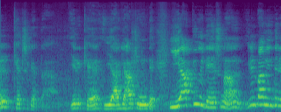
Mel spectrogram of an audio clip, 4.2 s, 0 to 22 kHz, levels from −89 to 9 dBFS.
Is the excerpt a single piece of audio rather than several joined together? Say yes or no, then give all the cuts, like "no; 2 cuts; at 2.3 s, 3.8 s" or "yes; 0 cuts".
yes; 0 cuts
